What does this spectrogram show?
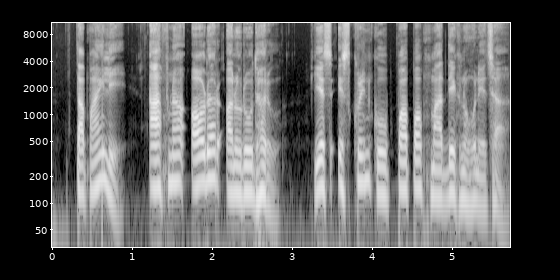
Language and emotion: Nepali, neutral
